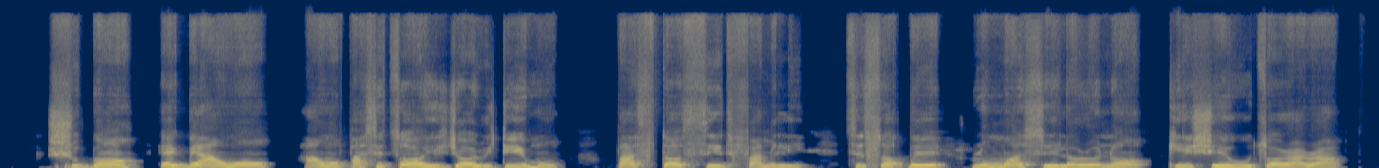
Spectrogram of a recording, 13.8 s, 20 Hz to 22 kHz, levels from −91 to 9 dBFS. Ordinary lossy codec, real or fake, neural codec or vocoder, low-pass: none; fake; autoencoder, 48 kHz, 128 numbers a frame, DAC-VAE, trained on Japanese speech; none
